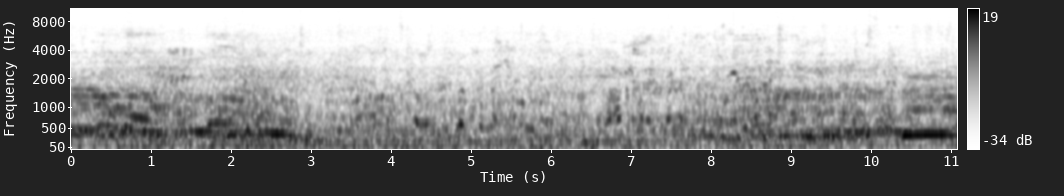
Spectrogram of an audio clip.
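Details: Kushtia, Bangladesh cattle market on 13 February 2025, Sahiwal bull calves traded: repeated moos from many cattle overlap in wavy, arching tones, ending with a steady held low, under continuous crowd chatter and speech.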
